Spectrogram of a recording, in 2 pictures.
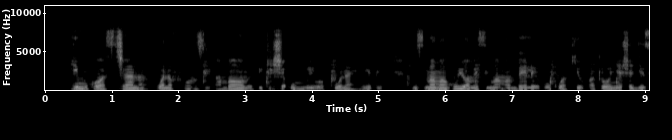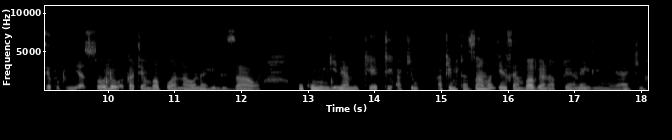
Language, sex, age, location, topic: Swahili, female, 18-24, Kisumu, health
